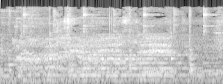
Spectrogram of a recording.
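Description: Hindi devotional hymn to Saint Clare of Assisi playing, a held melody line over instrumental backing.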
